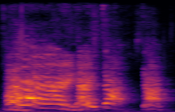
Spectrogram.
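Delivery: high, loud shouts that fade; kobold shouting stop. Acted. Kobold yells at the party to stop the violence. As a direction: yell to break it up.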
